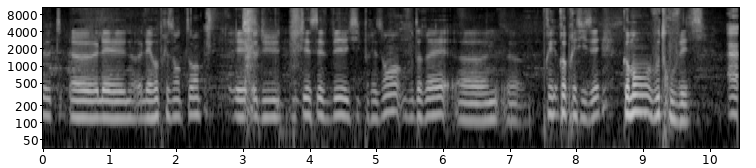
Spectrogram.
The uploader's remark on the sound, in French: Studio Volant enregistré au Recyclart le Vendredi 22 Septembre dans le cadre de la soirée de soutien pour le Fond de Solidarité Trans. Studio Volant enregistré au Recyclart le Vendredi 22 Septembre dans le cadre de la soirée de soutien pour le Fond de Solidarité Trans .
